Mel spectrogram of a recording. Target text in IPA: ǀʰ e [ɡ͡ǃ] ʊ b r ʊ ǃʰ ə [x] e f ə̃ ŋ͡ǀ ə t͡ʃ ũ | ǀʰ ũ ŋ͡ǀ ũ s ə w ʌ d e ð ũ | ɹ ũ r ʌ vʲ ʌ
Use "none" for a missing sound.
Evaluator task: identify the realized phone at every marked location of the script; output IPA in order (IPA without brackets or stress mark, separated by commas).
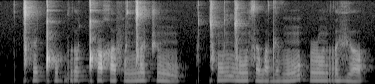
ǃʰ, χ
